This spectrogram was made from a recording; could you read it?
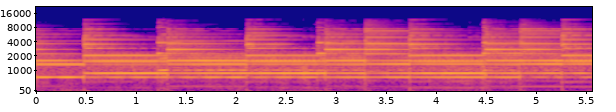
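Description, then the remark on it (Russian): Church bells rung in a perebor sequence, struck one after another in a steady succession of loud, resonant strikes, each tone ringing on and overlapping the next, with no talking. “Теперь попробуем перебор элементарно.”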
